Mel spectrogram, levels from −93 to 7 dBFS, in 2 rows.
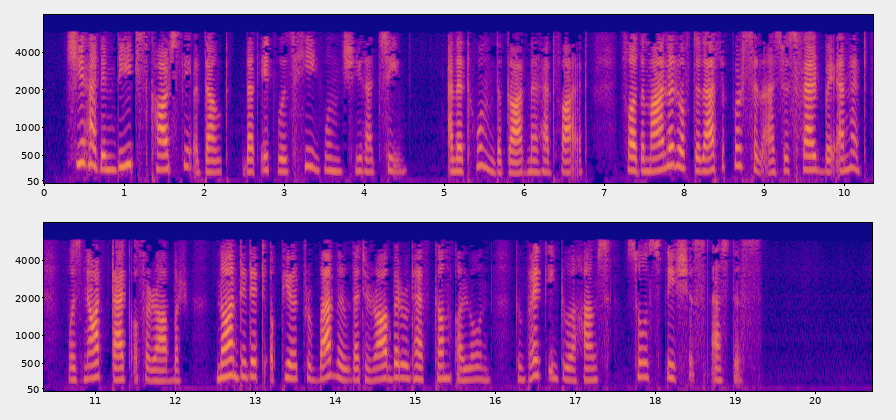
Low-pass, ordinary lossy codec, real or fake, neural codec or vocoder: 7.2 kHz; MP3, 24 kbps; fake; codec, 16 kHz, 0.5 kbps, FunCodec, trained on Chinese and English, 25 frames a second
